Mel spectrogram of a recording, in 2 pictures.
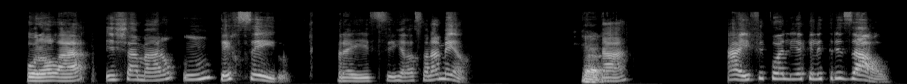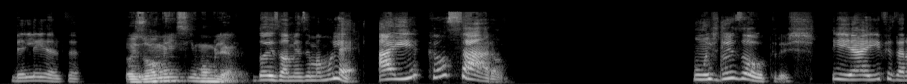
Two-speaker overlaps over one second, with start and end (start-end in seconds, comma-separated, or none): none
